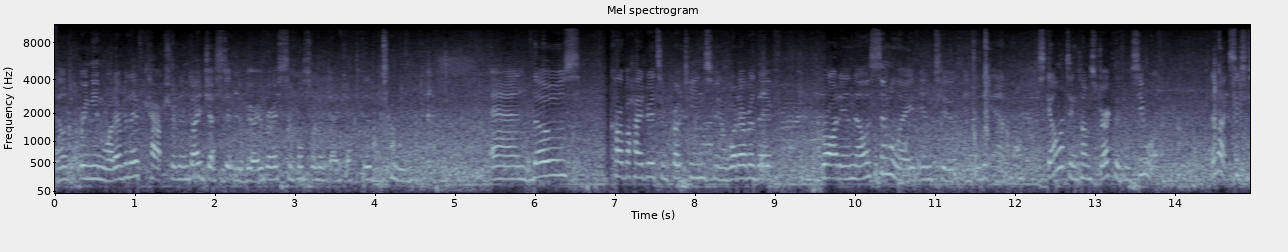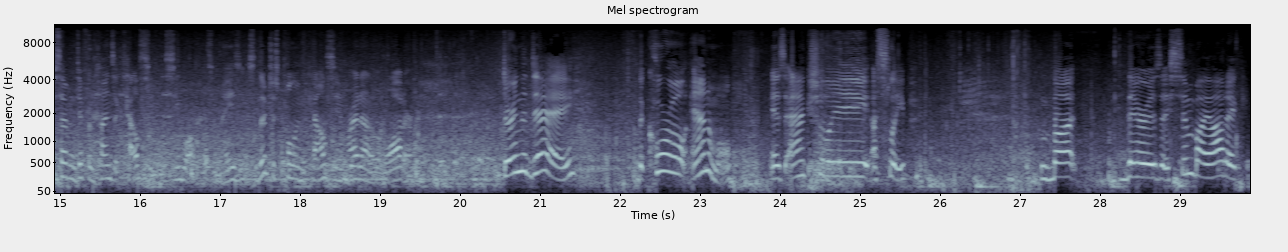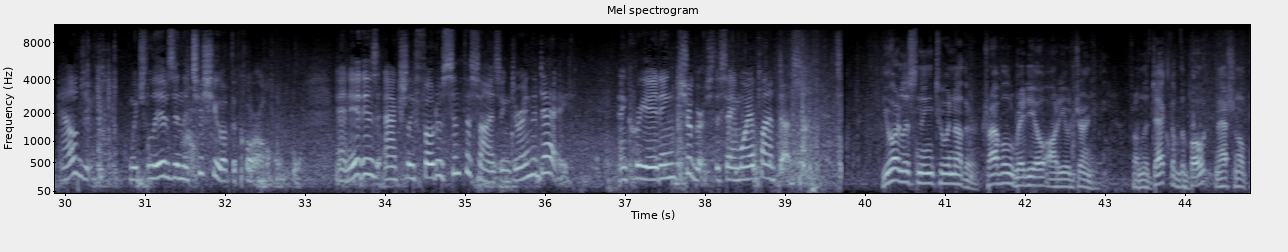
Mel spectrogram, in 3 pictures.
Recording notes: We go off the beaten path on horseback and in a boat. Listeners may find some minor audio issues since much of the travelogue was filmed outdoors.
